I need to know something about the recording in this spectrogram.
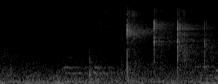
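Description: Three sharp clicks close together in the second half, as sheet music is handled on a grand piano's music rack.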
